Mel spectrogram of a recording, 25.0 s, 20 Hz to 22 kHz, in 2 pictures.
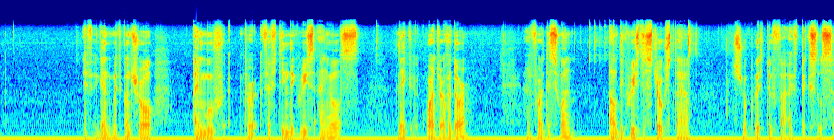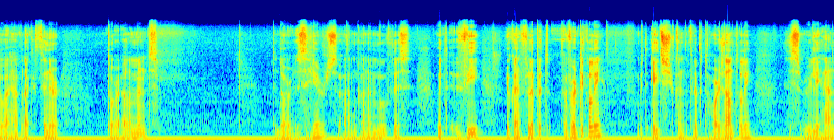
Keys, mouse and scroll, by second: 1.2-5.9 ctrl+drag, 8.9 click, 10.1 shift+9, 10.4 shift+Return, 12.1 click, 13.2-17.5 drag, 17.7 v, 19.5 v, 24.5-25.0 drag.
